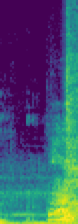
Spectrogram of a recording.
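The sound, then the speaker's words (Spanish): A single sharp sneeze bursts out, a quick inhale followed by a loud, breathy explosion that fades within a second. “Salud. Salud.”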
